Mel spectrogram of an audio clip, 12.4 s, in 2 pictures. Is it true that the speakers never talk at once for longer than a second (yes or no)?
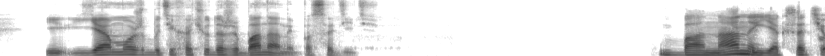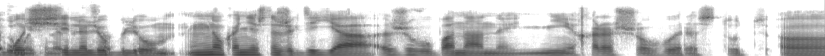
no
